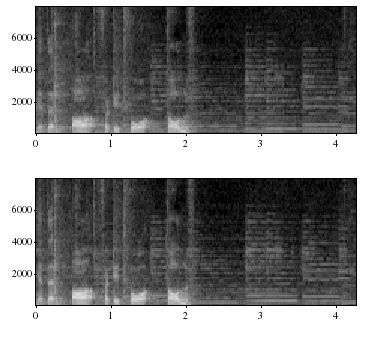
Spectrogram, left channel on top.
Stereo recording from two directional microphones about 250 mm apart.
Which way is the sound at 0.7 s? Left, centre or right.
Centre.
